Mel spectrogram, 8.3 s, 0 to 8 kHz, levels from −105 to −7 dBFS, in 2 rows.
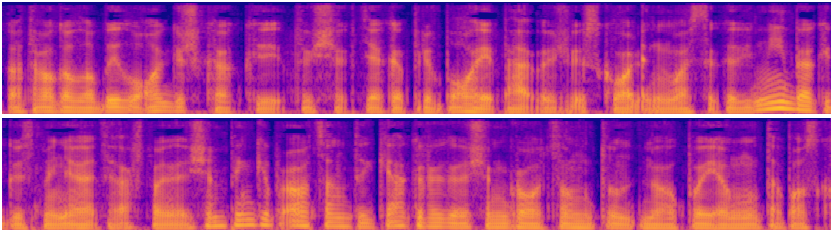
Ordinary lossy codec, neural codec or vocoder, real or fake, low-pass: MP3, 48 kbps; autoencoder, 22.05 kHz, a latent of 192 numbers a frame, VITS, trained on many speakers; fake; 7.2 kHz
